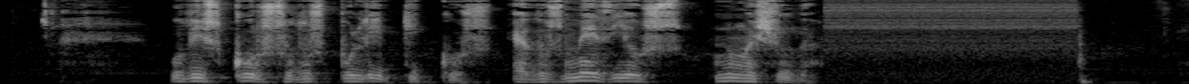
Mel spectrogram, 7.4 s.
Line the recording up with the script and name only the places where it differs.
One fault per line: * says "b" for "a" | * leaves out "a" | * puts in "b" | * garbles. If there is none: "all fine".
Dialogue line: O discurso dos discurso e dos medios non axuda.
* says "políticos" for "discurso"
